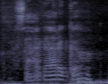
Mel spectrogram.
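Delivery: speaking in a whisper. Answering the others in a podcast conversation: whispering. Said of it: "Why are you whispering?".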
